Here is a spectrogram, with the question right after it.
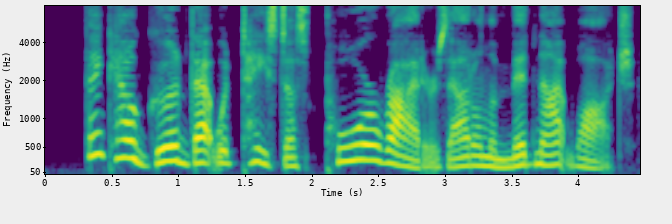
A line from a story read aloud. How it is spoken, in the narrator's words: Bud said in his soft drawl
